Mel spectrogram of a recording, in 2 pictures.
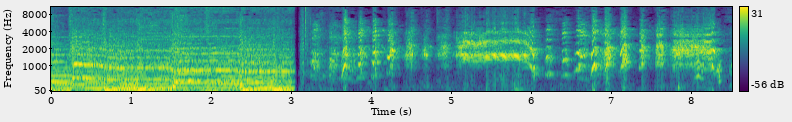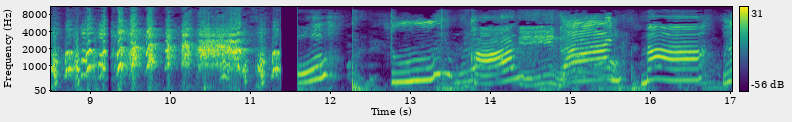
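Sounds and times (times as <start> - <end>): loud rapid laughter: 3.2 - 11.4.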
